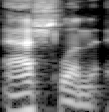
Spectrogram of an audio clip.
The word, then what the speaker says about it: Aislinn: Ashlyn, A-I-S-L-I-N-N, that's how you spell it.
